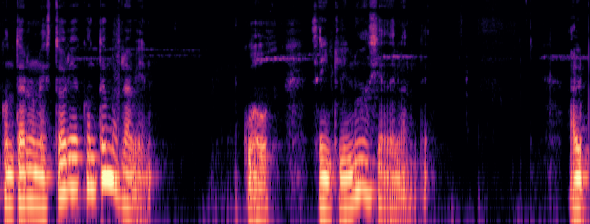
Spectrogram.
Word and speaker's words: Kvothe: Mi nombre se escribe Kvothee, que se pronuncia Quoth.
